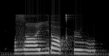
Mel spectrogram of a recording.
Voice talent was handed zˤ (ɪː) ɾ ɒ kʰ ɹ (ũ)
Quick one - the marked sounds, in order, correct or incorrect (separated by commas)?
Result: incorrect, incorrect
